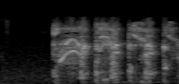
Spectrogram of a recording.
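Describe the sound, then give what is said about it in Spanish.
A rapid run of harsh, rasping coughs over a poor-quality remote microphone, loud and slightly distorted, in short bursts close together. “Esa tos chida ahí.”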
